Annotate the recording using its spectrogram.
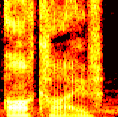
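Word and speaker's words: arXiv: They appeared on AORV, which is pronounced archive, the preprint server where astronomers post their findings before they go through formal peer review.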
